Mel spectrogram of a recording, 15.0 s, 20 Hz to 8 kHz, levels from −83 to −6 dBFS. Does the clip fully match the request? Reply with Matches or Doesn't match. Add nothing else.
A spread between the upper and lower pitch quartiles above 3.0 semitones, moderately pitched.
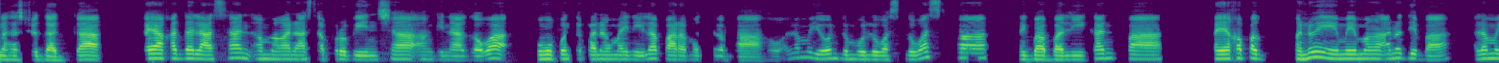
Matches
